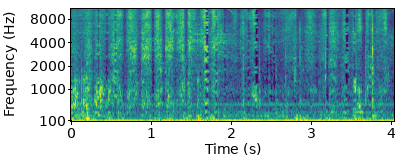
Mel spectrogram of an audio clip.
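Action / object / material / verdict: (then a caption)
scrape / leather shoe / leather / none. A white cloth wrapped on the fingertips wipes the upper of the second black leather Scotch Grain wingtip shoe, which rests on a desk mat. The result is a quiet, continuous soft rubbing with a steady low hum underneath and faint bright swishes throughout.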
